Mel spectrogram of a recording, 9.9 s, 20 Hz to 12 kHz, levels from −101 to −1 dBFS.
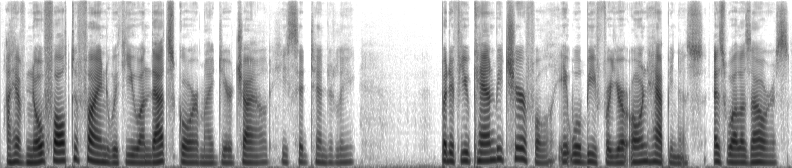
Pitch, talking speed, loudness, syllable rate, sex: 150 Hz, 205 wpm, -19 LUFS, 4.7 syllables/s, female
